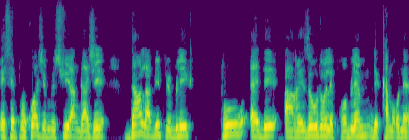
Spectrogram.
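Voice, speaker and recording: There's ordinary pitch variation in this man's fairly high voice, an ordinary speaking voice. He talks at a moderate pace. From Cameroon, Douala and Sanaga-Maritime. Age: 60s. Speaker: economist and political candidate. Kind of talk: interview.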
